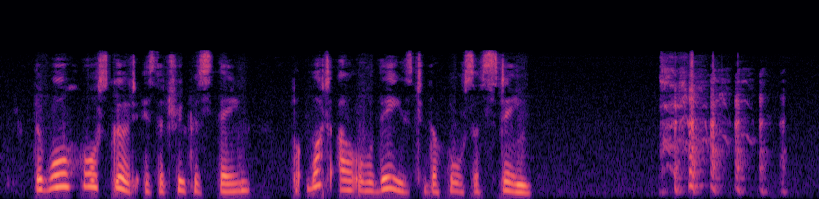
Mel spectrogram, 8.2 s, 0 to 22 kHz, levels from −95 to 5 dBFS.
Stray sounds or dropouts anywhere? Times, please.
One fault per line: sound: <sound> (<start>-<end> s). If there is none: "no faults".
sound: laugh (6.6-7.9 s)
